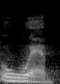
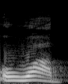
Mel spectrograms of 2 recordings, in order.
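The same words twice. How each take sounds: First: The vowel sounds light and plain. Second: The vowel sounds heavy and emphatic. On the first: "بيفضلوا انها تتقال" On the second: "بيستثقلوا انهم يقولوا"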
